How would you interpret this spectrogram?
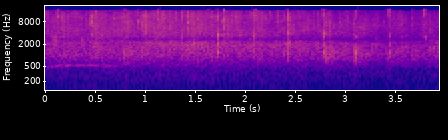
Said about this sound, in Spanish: Vamos a darle un aplauso al Señor en esta mañana, ¿verdad que sí?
